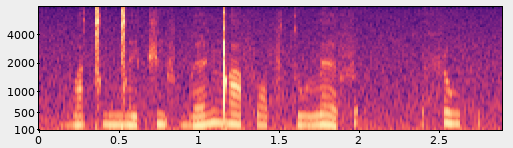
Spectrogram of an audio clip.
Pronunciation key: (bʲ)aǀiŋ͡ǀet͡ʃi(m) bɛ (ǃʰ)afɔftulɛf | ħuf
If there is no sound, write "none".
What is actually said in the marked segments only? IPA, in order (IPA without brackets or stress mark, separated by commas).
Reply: b, f, ŋ͡ǃ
